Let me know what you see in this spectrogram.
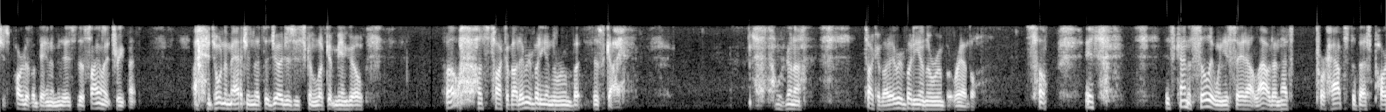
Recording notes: Let's take a walk and talk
